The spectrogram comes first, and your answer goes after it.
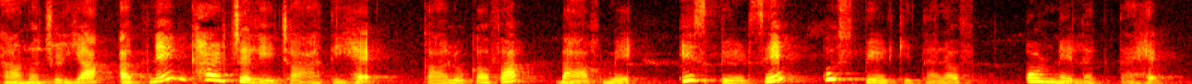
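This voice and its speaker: A woman reads a scripted children's story as narrator. Her voice is high, and her intonation moves in a lively way from phrase to phrase. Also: measured pace, creaky, breathy edge.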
